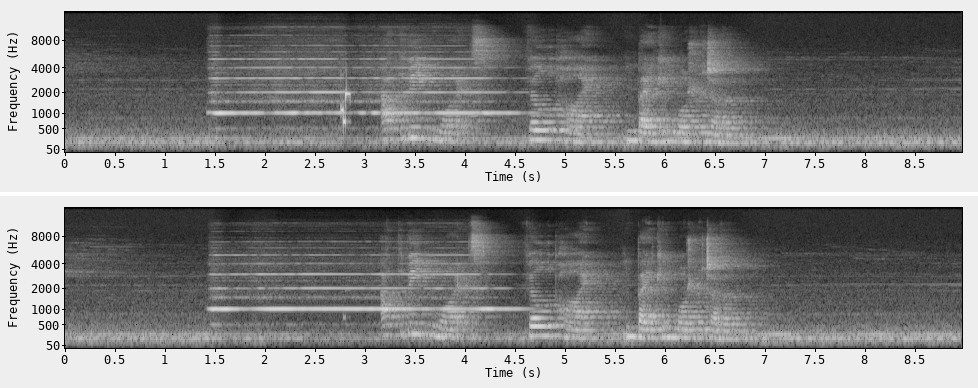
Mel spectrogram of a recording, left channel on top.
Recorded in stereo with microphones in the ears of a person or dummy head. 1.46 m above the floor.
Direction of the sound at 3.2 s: 85° right.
